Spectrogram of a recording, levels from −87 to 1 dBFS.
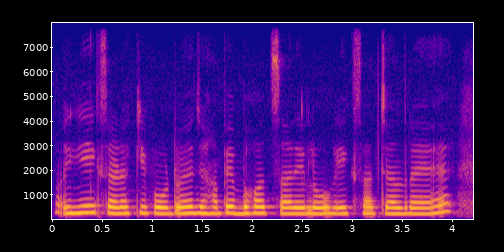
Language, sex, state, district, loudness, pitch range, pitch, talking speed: Hindi, female, Uttar Pradesh, Lalitpur, -15 LUFS, 240-260 Hz, 250 Hz, 230 wpm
